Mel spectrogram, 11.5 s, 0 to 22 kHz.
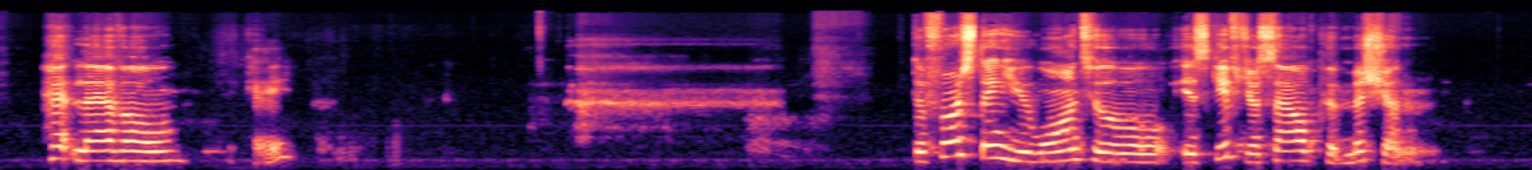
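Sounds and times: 
speech: 0.4 - 2.3, 6.9 - 10.8
deep breath in and slow exhale: 4.2 - 6.6.

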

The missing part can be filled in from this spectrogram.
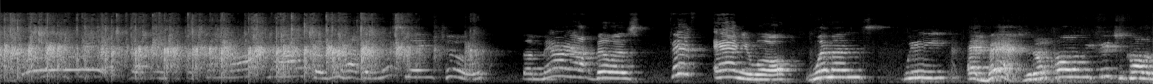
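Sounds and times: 
audience applause and hand clapping at a women's empowerment summer gathering: 0.0 - 4.9
speech: 5.3 - 11.5.

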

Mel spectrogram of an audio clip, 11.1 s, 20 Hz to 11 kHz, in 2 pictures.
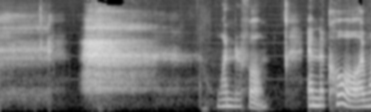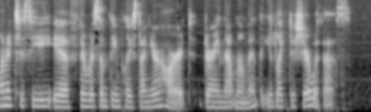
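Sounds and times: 
group taking a collective breath: 0.0 - 3.1
speech: 3.2 - 10.8.

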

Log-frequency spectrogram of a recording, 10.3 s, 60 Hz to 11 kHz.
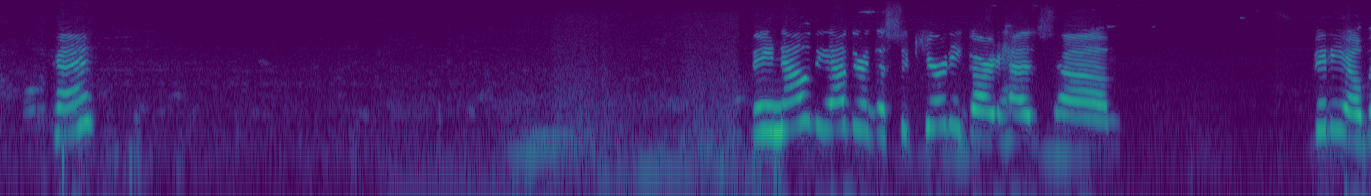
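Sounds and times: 
speech: 0.4 - 0.8, 5.6 - 8.4, 9.8 - 10.2
car engine idling and revving: 0.7 - 8.4.

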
